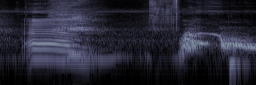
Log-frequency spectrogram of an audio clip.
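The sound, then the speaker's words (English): A dog barks twice: a loud, drawn-out yelping bark that drops in pitch, then after a short pause a rougher, noisier bark. “Or her dog's gonna get you.”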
